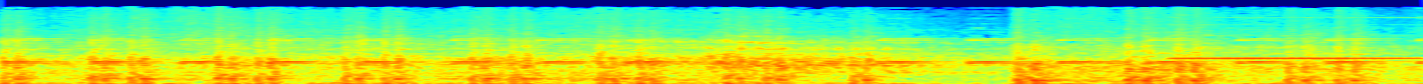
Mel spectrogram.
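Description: A railway crossing bell rings in a quick, steady rhythm.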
